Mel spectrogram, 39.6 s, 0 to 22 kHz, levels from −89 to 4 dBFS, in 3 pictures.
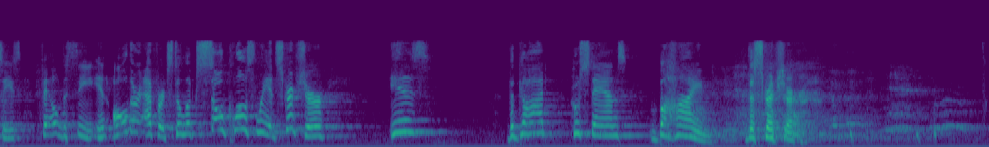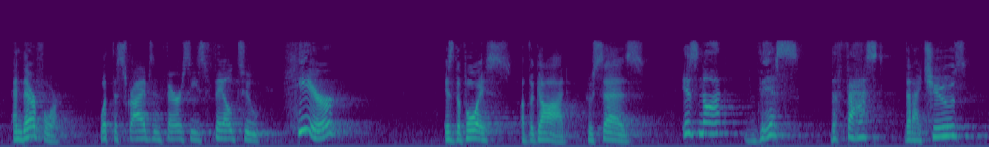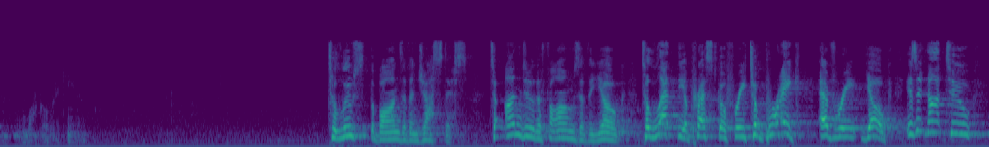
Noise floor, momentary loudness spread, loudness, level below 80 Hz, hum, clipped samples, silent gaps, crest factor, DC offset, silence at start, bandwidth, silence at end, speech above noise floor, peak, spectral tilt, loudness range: -79 dBFS; 18 LU; -42 LUFS; -82 dBFS; none; under 0.1%; none; 26 dB; under 0.1%; 0 s; 7.6 kHz; 0 s; 37 dB; -18 dBFS; -4 dB/octave; 7 LU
